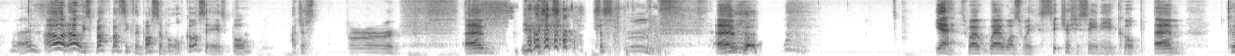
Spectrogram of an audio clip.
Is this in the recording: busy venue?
no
